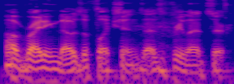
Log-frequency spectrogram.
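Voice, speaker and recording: A man's voice: deep voice, a little fast, creaky, no echo. Man hosting casually, very dry sound. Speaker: host and game designer. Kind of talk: casual livestream interview.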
